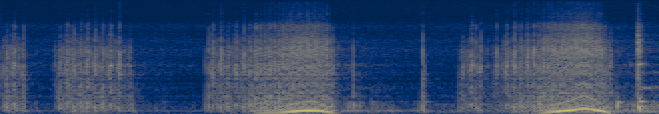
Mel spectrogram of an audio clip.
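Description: Electric drill revved twice, about a second and a half in and again near the end, its motor whine rising and falling in pitch each time, with shorter scraping noisy bursts in between.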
